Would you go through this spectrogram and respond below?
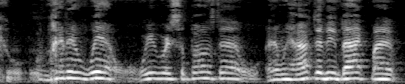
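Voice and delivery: a mildly voiced mother in a panic; flustered mom.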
